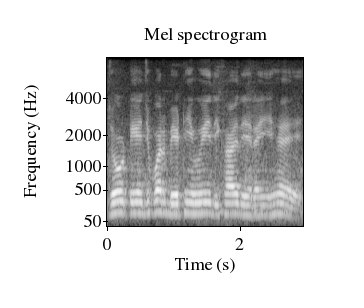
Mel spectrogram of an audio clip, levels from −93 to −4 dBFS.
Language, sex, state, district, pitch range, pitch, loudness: Hindi, male, Gujarat, Gandhinagar, 140-155 Hz, 145 Hz, -16 LUFS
